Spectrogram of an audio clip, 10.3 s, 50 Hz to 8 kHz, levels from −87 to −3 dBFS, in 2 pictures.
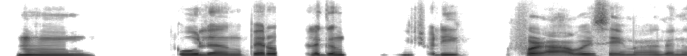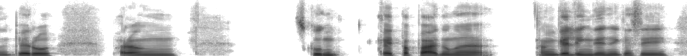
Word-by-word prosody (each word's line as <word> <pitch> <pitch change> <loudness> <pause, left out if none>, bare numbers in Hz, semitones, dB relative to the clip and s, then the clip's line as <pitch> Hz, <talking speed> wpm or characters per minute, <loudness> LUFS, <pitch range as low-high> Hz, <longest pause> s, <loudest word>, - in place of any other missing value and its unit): Mm. 130 -2 +1 0.6
Kulang 130 -1 +2
pero 145 +2 +5 0.2
talagang 140 +1 +2 0.4
usually 150 - -4 0.4
4 110 - +4
hours 105 +9 +1
eh, 110 - 0
mga 105 +1 -6
ganon. 105 0 -6
Pero 120 0 +3 0.4
parang, 115 0 0 1.1
kung 125 -3 +1 0.3
kahit 120 - +3
papaano 115 0 +4
nga, 140 - +2 0.6
ang 115 - 0
galing 110 0 +3
din 125 -2 +1
kasi 120 +1 -2
125 Hz, 115 wpm, -25 LUFS, 115-135 Hz, 1.1 s, pero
